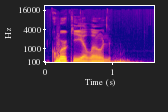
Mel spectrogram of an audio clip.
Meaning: Someone who enjoys being single (but is not opposed to being in a relationship) and generally prefers to be alone rather than dating for the sake of being in a couple
- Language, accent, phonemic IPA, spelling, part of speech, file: English, US, /ˈkwɝki.əloʊn/, quirkyalone, noun, En-us-quirkyalone.ogg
